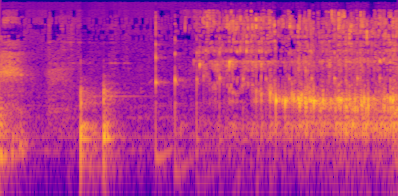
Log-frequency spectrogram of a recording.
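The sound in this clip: Liquid pours from an opened bottle: a few short knocks and clicks come first, then a steady, splashing pour that grows louder and fuller toward the end.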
